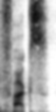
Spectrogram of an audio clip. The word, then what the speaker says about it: Fuchs: der Name Fuchs im Englischen wie Fax quasi ausgesprochen wird und das taugt die Leute halt schon, die englischsprachigen.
